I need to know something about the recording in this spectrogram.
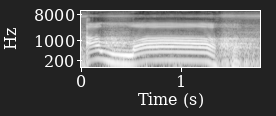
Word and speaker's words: আল্লাহ: কইরা লা ইলাহা ইল্লাল্লাহ আল্লাহ শব্দের মধ্যে টান আছে এবং শেষে একটা হা আছে আল্লাহ হা টা উচ্চারণ করতে হবে আর নয়তো 100 বছর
